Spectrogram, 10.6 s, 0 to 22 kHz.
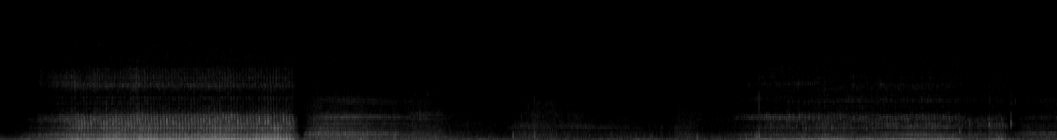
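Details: A sleeping 10-month-old Great Dane puppy snoring: loud, low, rattling snores on the in-breath with quieter breathing between them.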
